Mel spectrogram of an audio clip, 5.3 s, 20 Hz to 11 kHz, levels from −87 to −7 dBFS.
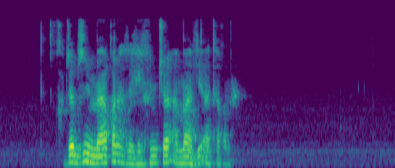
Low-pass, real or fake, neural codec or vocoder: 7.2 kHz; real; none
